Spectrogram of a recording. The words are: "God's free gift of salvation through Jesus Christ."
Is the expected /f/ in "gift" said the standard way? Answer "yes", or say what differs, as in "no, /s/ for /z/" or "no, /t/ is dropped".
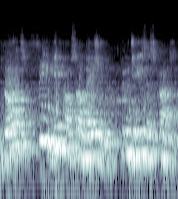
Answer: no, /f/ is dropped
